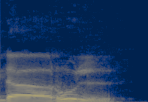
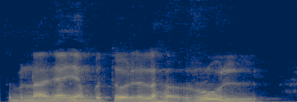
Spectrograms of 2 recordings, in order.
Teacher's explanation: Ra baris depan bunyi ru. Ramai orang bunyi seakan-akan ra baris depan dibaca ro, bila bertemu lam jadi roll. Sebenarnya yang betul adalah rul. Darul 2 harakat.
